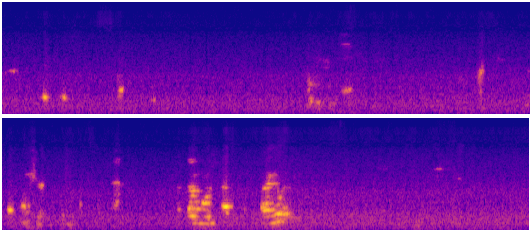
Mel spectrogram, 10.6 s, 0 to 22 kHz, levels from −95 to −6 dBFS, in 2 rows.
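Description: Throughout the speech there is a plainly audible hoarse, slightly robotic graininess, though the top end still extends to about 20.1 kHz. This is Opus voice compression: a SILK-plus-CELT hybrid coding the excitation coarsely, which fits a bitrate around 16 kbps.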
